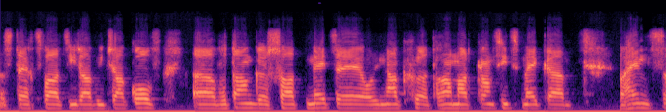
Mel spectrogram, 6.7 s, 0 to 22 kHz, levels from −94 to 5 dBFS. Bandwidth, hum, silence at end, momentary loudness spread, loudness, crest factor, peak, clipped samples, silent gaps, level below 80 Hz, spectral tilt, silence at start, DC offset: 11.5 kHz; none; 0 s; 4 LU; -19 LUFS; 16 dB; -4 dBFS; under 0.1%; none; -58 dBFS; -2.5 dB/octave; 0 s; 3%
